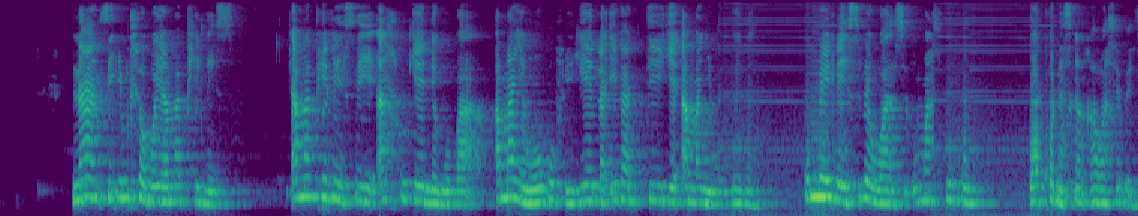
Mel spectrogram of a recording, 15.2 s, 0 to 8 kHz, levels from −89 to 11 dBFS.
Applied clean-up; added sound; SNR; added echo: neural separator model SepFormer DNS4.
